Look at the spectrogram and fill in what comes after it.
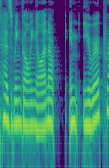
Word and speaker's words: Europe: So imagine you're like your, but with a really redneck, you're Europe. Like it's your turn. Es sua vez. You're up.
